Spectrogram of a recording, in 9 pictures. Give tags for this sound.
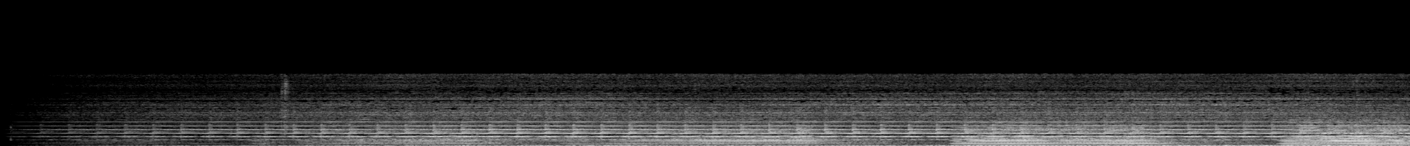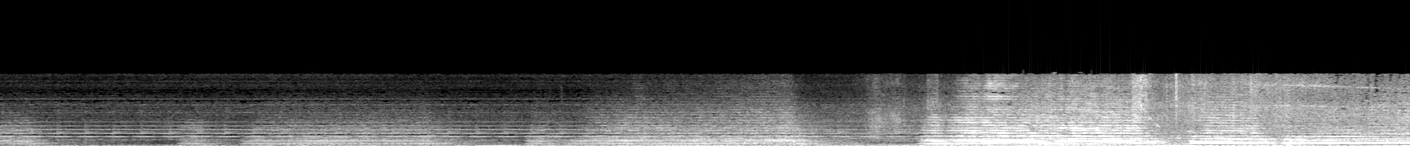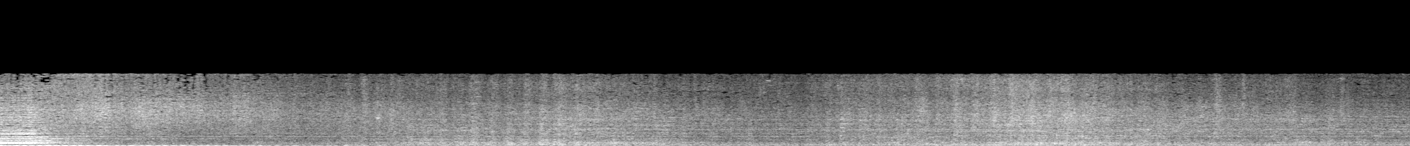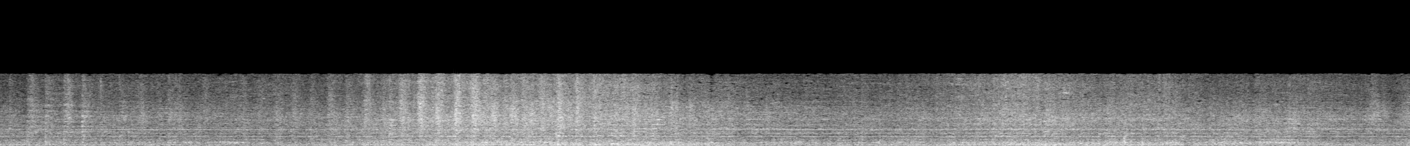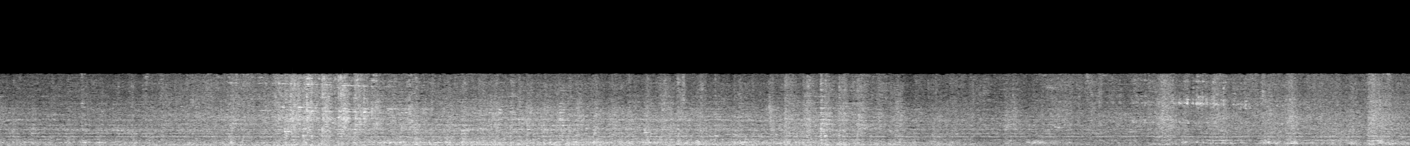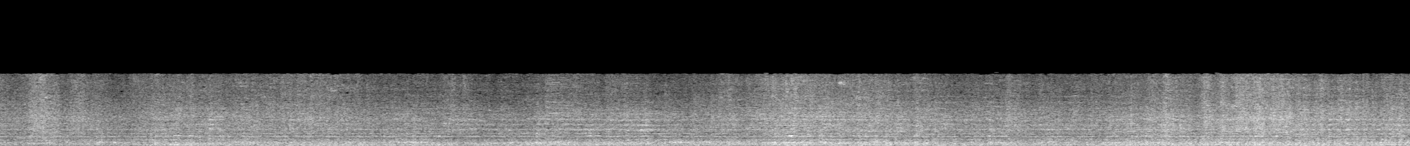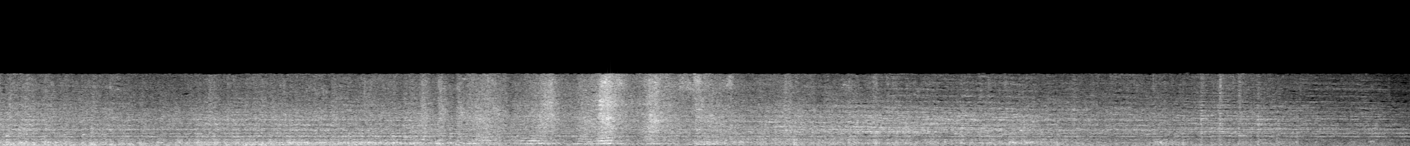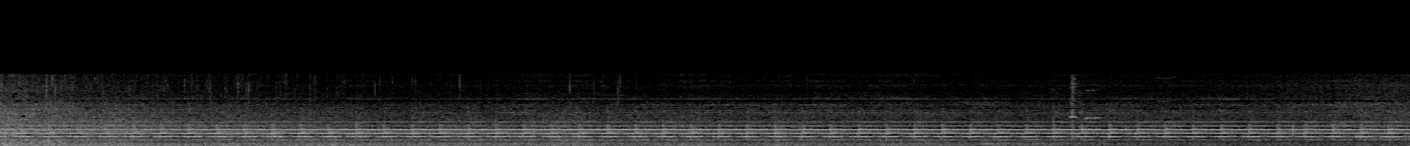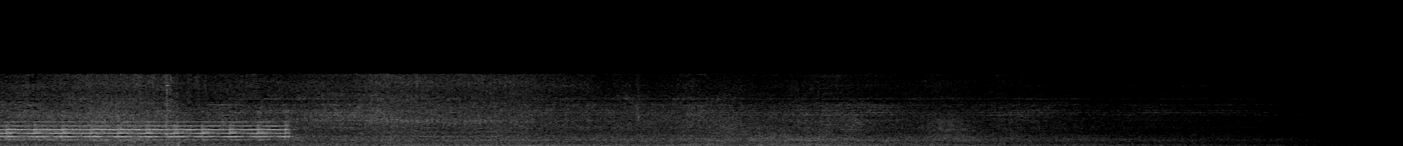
field-recording; industry; whistle; train; bells; crossing

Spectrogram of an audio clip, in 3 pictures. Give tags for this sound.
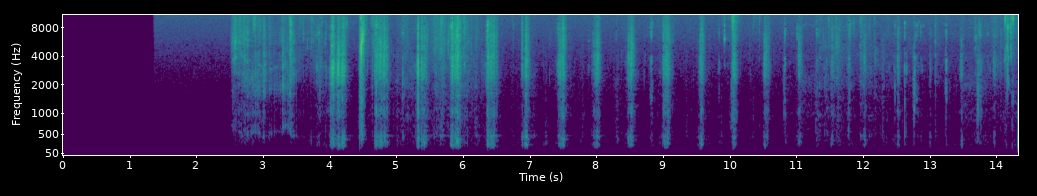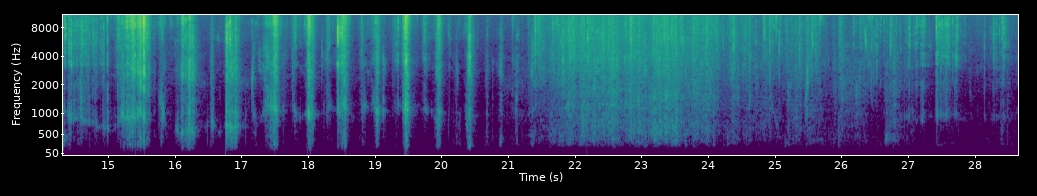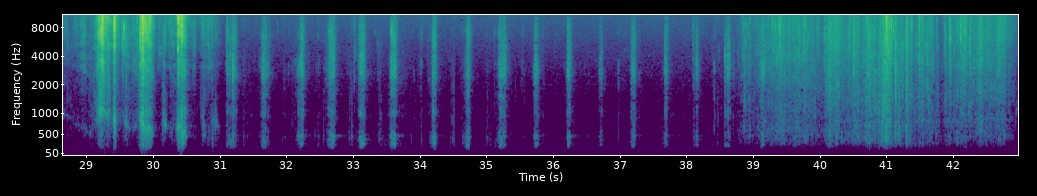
cereal; crunchy; chomping; crunch; chew; eating; cheerios; chomp; chewing

